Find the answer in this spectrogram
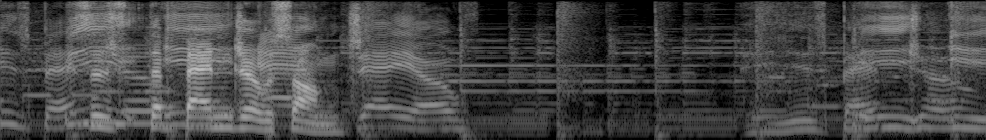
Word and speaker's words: Benjo: One thing I've noticed is a lot of people get Benjo's name wrong. They call him, they call him Bango, they call him Binjo. But here I am to teach you today how to say his name properly.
